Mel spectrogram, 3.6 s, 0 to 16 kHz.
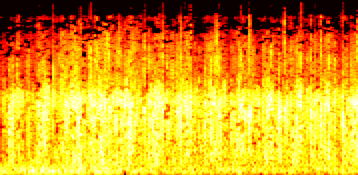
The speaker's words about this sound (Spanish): Con estos aplausos se han roto los 5 minutos de silencio que se han guardado este mediodía en Punta Umbría.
